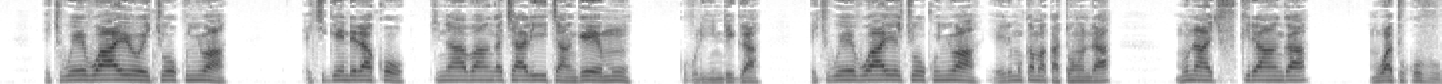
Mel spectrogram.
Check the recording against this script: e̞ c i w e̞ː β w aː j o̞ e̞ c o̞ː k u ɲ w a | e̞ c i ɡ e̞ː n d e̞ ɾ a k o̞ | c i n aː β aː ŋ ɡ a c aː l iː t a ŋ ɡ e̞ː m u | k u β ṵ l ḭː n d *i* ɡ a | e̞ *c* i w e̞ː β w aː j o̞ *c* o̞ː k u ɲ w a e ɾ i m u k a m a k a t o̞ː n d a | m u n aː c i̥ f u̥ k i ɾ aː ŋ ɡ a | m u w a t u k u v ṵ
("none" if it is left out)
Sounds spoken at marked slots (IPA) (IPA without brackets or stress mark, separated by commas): i, c, c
